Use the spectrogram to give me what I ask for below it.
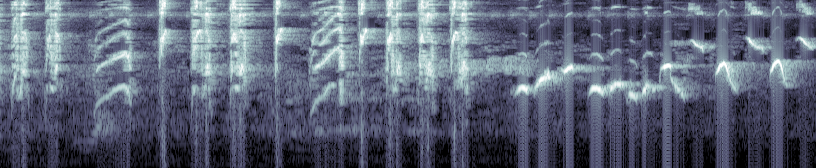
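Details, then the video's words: White-rumped shama song for training: a series of dry clicks and rising chips, then softer, looping whistled notes that rise and fall. "SUARA BURUNG MURAI BATU GACOR UNTUK MASTERAN"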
